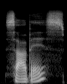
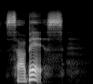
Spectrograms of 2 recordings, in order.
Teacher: Adopting it strikes out the middle vowels found in standard Mexican Spanish, morphing "tú tienes" into "vos tenés". The consistent rule shifts verbal stress to the final syllable.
